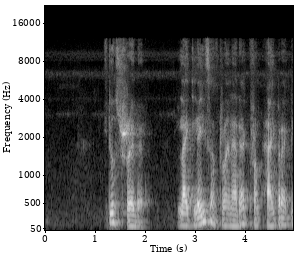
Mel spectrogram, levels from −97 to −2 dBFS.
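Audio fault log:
Nothing stood out on listening to this speech, which came through a normal Opus call path whose top end stops at about 12 kHz.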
